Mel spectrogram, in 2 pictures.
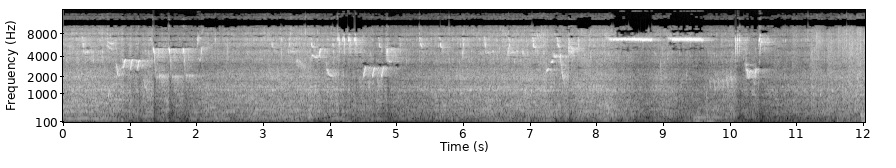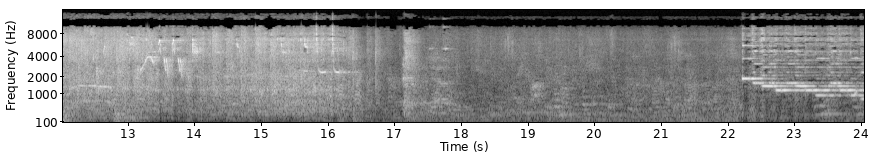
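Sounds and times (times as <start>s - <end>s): bird chirps and trills: 0.3s - 2.2s, 3.1s - 10.6s, 13.1s - 16.3s
bird whistles: 7.0s - 10.6s.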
